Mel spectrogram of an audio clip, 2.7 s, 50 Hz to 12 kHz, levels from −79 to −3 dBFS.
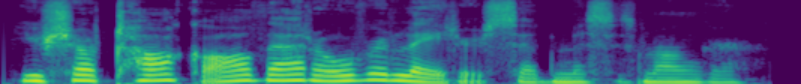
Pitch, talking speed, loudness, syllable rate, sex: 185 Hz, 225 wpm, -17 LUFS, 5.2 syllables/s, female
